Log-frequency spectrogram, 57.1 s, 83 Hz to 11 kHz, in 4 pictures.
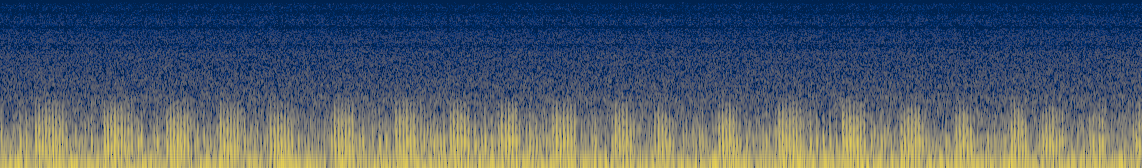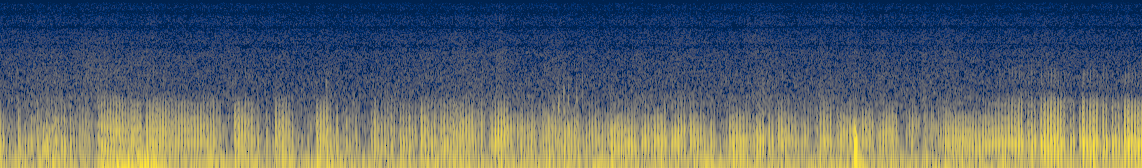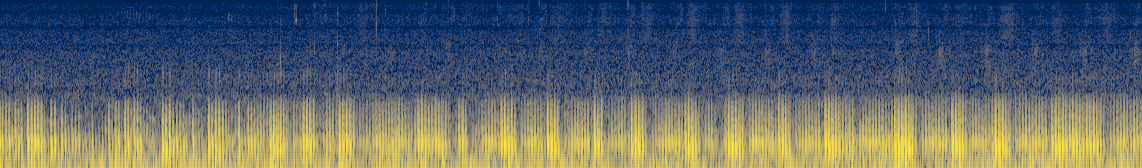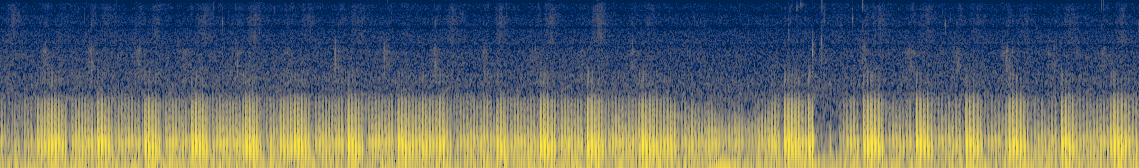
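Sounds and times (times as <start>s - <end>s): cat purring: 0.0s - 57.0s.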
